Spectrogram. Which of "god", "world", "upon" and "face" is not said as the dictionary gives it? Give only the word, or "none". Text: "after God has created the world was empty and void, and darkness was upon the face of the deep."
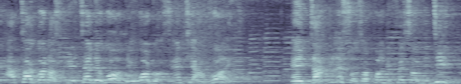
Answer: world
